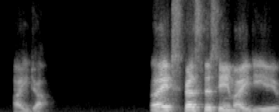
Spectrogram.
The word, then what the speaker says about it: Ida: first part i will have you heard of eda hurricane thank you for correcting my pronunciation ida i express the same idea whether you say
